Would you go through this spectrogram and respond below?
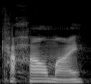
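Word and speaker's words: kahalmai (καυχάομαι): And the word there in Greek is pronounced kahalmai,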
